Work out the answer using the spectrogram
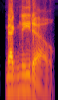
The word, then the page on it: magneto: American English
